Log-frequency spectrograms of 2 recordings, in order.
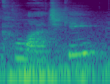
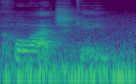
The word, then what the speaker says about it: Kołaczki: You may have heard this word pronounced Kolaczki, and that's because the L in this word has a little slash on it. There's a W sound to that in Polish. So Kołaczki would be an English pronunciation, Polish would be Kołaczki.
